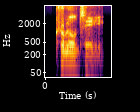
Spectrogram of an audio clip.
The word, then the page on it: cruelty: British English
